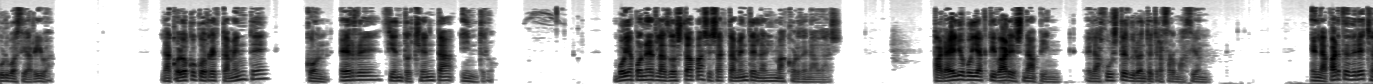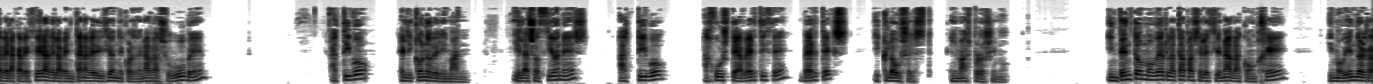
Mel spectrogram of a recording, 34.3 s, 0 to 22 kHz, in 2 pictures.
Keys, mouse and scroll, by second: 0.7 right click, 4.6 r, 17.5-20.7 middle drag, 23.3-26.4 drag, 26.6 click, 32.3 g.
